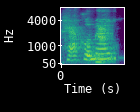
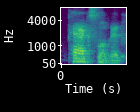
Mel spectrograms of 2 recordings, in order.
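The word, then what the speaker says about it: Paxlovid: do the wrong spelling did i say it right pacliman it's pax love it p-a-x okay v-i-d v-i-d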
